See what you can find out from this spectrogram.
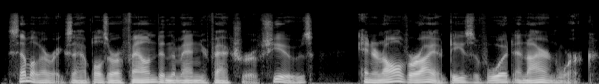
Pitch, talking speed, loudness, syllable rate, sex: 95 Hz, 180 wpm, -17 LUFS, 5.6 syllables/s, male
